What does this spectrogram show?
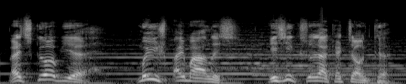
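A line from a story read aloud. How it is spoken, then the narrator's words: Shout. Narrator (Russian): Петр Демьяныч крикнул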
